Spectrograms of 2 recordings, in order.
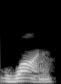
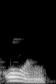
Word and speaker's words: won: WON, ওয়ান, তাই না? এটা উচ্চারণ কিন্তু অনেকে, আমিও ছোটবেলাতে কিন্তু ওয়ান বলতাম, ওন, ওন কিন্তু হবে না, ওন কি হবে সেটা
